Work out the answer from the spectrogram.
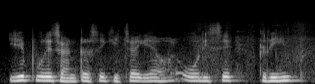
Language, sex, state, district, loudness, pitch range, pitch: Hindi, male, Uttar Pradesh, Shamli, -17 LUFS, 160-180 Hz, 170 Hz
